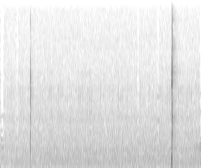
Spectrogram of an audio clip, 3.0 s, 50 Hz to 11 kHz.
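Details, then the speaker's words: Vintage Onoto 6235/54 plunger filler fountain pen after restoration service: two sharp little pops over quiet hiss as plunger is pushed down on the filling stroke; normal, pen sounds fine. "can hear like a popping popping sound well need when you press the plunger down so everything sounds fine"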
